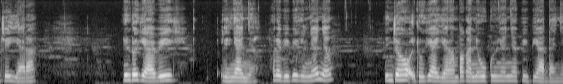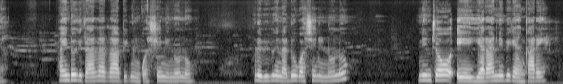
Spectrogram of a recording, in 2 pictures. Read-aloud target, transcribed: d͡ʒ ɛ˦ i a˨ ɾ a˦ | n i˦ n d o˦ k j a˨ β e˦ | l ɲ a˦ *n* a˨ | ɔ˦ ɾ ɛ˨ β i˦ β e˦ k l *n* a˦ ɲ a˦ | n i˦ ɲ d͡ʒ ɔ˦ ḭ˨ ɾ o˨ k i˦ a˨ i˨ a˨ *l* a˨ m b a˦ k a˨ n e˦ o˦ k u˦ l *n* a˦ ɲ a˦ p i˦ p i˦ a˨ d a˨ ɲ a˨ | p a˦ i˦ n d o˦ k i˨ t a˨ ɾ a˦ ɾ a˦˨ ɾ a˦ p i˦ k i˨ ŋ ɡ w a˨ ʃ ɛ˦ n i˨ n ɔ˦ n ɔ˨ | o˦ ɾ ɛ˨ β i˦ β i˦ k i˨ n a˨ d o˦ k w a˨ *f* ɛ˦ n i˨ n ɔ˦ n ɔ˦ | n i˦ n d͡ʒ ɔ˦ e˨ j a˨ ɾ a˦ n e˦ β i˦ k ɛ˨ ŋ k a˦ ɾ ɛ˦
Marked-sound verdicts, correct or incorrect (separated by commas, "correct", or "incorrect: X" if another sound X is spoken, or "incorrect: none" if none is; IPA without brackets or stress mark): incorrect: ɲ, incorrect: ɲ, incorrect: ɾ, incorrect: ɲ, incorrect: ʃ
